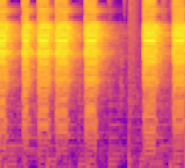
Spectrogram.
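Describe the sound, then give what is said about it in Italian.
The doorbell of the Samba Radio studio buzzes insistently in a series of loud, harsh electric bursts, about six quick pulses in an uneven rhythm, with no voices over it. “Ecco, è il campanello di Samba Radio che, che ci ricorda è che è il caso di aprire.”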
